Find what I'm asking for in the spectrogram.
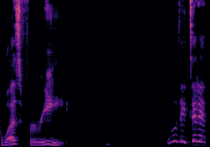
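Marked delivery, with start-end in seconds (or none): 3.4-4.2 much higher, softer delighted ooh. Real, not acted. Truck freed, soft high delight for the children.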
